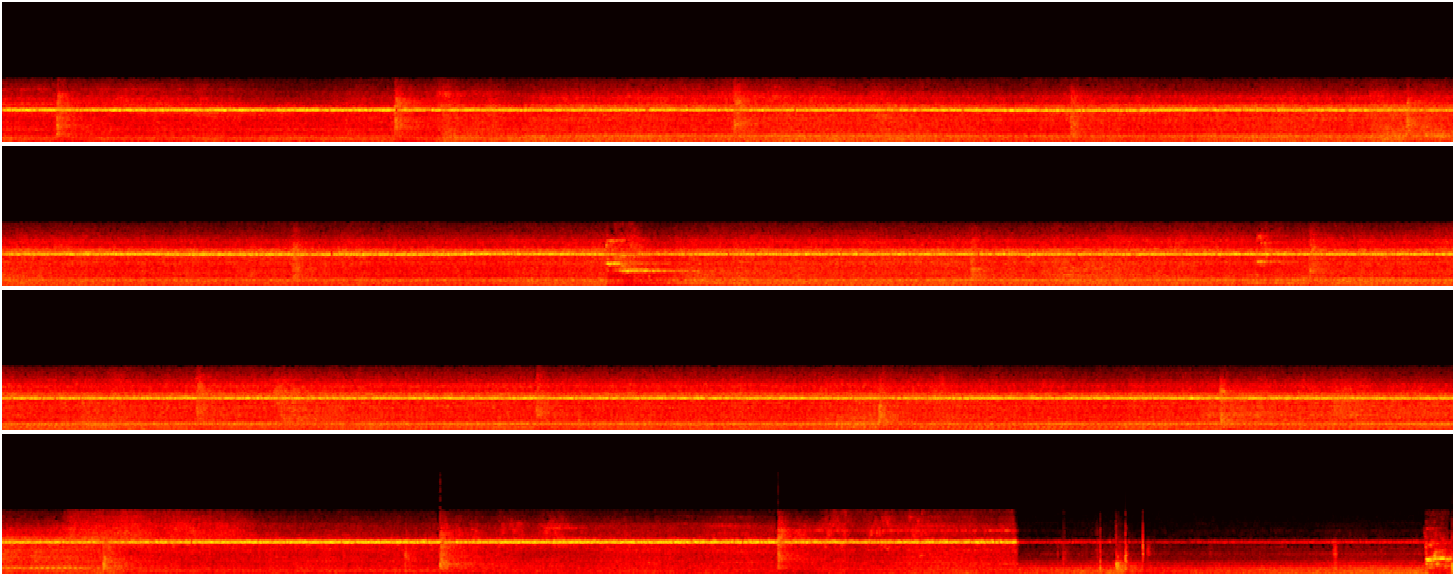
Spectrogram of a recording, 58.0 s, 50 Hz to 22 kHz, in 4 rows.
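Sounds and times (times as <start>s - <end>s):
high constant whine: 0.0s - 58.0s
laminator running: 0.0s - 58.0s.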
